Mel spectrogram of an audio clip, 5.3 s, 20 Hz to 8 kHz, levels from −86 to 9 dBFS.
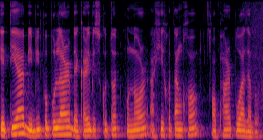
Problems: background sounds at intervals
